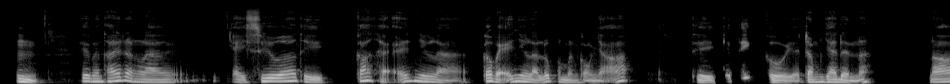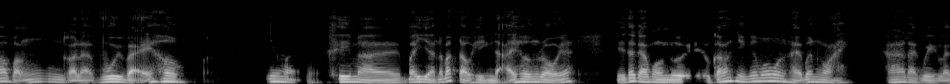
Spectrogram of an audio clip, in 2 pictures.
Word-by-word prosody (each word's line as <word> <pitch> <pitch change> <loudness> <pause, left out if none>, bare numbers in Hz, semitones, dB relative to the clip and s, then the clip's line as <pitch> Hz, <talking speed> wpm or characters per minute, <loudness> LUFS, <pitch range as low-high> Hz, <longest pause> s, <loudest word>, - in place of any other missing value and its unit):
Ừm, 120 - +3 0.4
thì 145 0 +1
mình 135 -1 0
thấy 150 +6 +1
rằng 145 -9 -1
là 110 -1 -2 0.7
ngày 110 -3 -3
xưa 150 +8 +2
á, 165 - +3
thì 105 -7 0 0.3
có 170 +2 +1
thể 150 -2 -3
như 140 -5 +2
là 90 -7 -4 0.2
có 150 - +3
vẻ 130 - 0
như 140 0 +2
là 115 - 0
lúc 140 - -1
mà 110 - -2
mình 95 -2 -3
còn 90 -1 -4
nhỏ 85 - -3 0.6
thì 95 -3 +1
cái - - -6
tiếng 310 +1 -4
cười 95 -4 +1
ở 85 - -2
trong 115 0 +1
gia 115 -2 +2
đình 95 -6 +1
á, 115 +2 -3 0.6
nó 125 +4 +1
vẫn, 120 +2 -3
gọi 90 -3 -1
là, 90 -1 -2
vui 120 +6 +4
vẻ 105 +3 +2
hơn, 130 0 +3 0.9
nhưng 130 -2 +1
mà 115 - 0 0.4
khi 125 +1 +4
mà 100 -4 +1
bây 120 +3 +2
giờ 105 -4 +3
nó 115 - -1
bắt 160 +1 +1
đầu 95 - +3
hiện 95 +1 -1
đại 105 +4 0
hơn 120 -1 +4
rồi 105 -2 +3
á, 135 +3 -2 0.4
thì 105 - -1
tất 150 - +4
cả 115 -2 +4
mọi 110 -2 +2
người 105 -1 +4
đều 95 - -9
có 135 +8 +3
những 125 -5 +1
cái 140 +2 +1
mối 150 0 +3
quan 130 - -1
hệ 90 -2 0
bên 120 +3 0
ngoài, 95 -2 -4 0.3
a, 115 +1 -4
đặc 100 -4 -4
biệt 95 -1 -3
là 95 -1 -4
115 Hz, 225 wpm, -24 LUFS, 100-130 Hz, 0.9 s, vui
